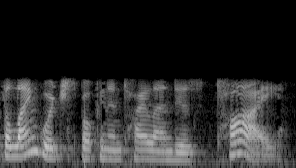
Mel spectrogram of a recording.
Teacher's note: stress on chinese and thai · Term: contrastive stress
